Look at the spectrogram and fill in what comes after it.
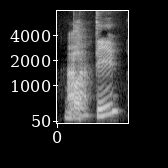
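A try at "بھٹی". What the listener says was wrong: Bhatti. Bhatti. Say bha. Bhatti. It's hard to say the bha, be and hey together.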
